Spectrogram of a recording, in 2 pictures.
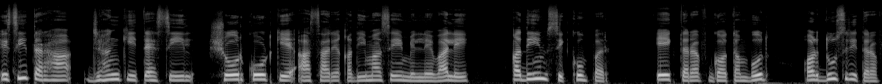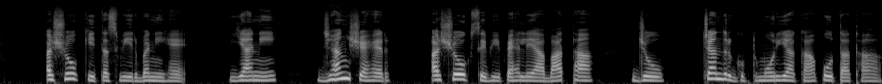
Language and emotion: Urdu, neutral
